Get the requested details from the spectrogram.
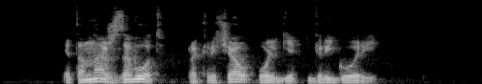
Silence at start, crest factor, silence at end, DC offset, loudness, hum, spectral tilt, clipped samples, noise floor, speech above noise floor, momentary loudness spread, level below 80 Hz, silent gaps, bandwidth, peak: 0.65 s; 18 dB; 1.05 s; under 0.1%; -19 LUFS; none; -6 dB/octave; under 0.1%; -72 dBFS; 54 dB; 12 LU; -48 dBFS; none; 15 kHz; -2 dBFS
